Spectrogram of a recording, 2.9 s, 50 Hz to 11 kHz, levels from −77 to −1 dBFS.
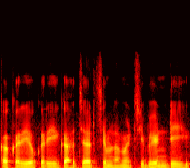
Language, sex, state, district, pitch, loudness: Bhojpuri, male, Uttar Pradesh, Gorakhpur, 105 Hz, -22 LUFS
